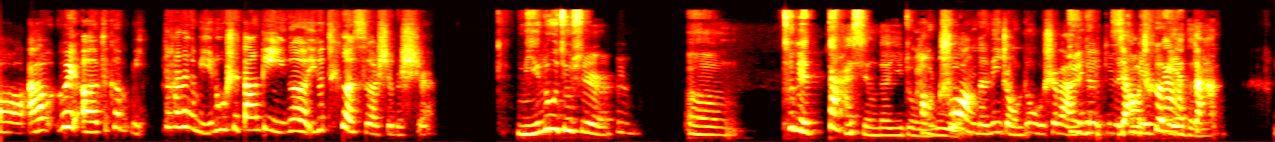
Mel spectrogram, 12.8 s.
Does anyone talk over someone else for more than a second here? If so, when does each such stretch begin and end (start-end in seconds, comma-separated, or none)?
10.7-12.2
